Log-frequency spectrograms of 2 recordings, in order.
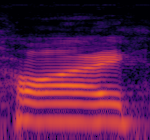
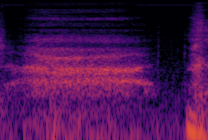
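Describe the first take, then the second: First: Louder, voiced hello; eager greeting. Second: Soft, whispered exhale of a greeting; breathy reply. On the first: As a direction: greet him out loud, hopefully. Woman greets man in retold skit. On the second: Retold or imitated. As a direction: let it out as voiceless breath, acting his reply. Man's wordless-sounding reply in skit.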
